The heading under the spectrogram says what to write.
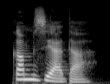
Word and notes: कम-ज़्यादा: کم زِیاد; Hindi

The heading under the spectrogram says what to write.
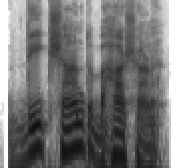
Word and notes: दीक्षांत भाषण: Hindi

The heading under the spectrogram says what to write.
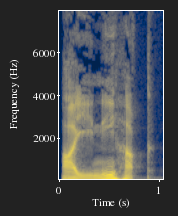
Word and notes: आईनी: آئینی

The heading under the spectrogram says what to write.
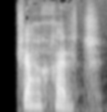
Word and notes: शाहख़र्च: شاہ خرچ

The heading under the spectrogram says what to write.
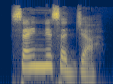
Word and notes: सैन्य-सज्जा: Hindi

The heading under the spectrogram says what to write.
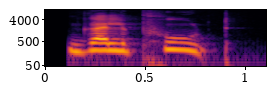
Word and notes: गलफूट: Hindi

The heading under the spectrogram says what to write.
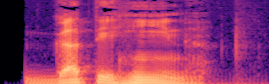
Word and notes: गतिहीन: Hindi

